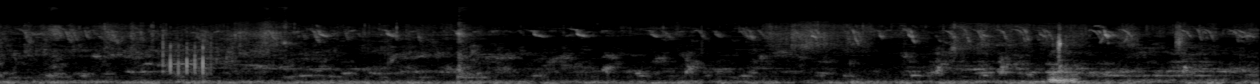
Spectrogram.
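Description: Birds chirping without pause, many short high falling chirps, with a brief rattle about two seconds in and a short low call about ten and a half seconds in.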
